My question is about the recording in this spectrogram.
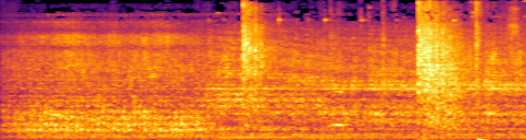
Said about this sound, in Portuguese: Esse helicóptero, fogo.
